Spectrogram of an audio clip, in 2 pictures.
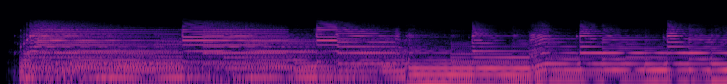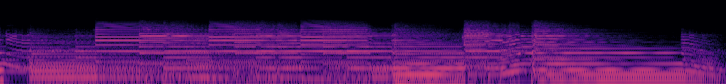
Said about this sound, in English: Let's begin with the bridge humbucker, clean sounds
